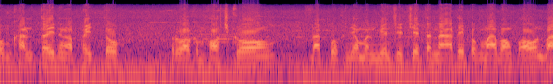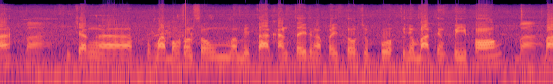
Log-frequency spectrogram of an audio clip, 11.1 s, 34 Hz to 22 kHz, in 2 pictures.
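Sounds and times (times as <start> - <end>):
man talking: 0.0 - 11.0
road traffic rumble: 0.0 - 11.0.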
